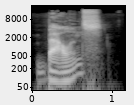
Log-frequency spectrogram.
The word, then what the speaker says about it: balance: amount then we have balance balance these stress is on the be a balance okay then we have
